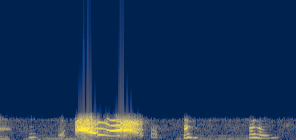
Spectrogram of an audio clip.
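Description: A five-month-old baby squealing loudly for about a second in a high voice that wavers up and down, then giving two short coos near the end.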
